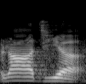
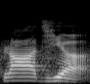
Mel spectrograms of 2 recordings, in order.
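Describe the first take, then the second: No difference in how they are said.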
